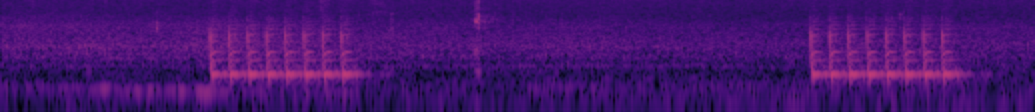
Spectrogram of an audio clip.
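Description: Telephone ringback on an unanswered call: two steady buzzing rings, each under a second, separated by a pause of about two seconds with a faint click between them, over low background hiss.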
